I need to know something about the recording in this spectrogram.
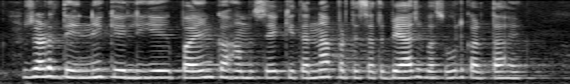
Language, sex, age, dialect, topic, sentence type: Hindi, female, 18-24, Awadhi Bundeli, banking, question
